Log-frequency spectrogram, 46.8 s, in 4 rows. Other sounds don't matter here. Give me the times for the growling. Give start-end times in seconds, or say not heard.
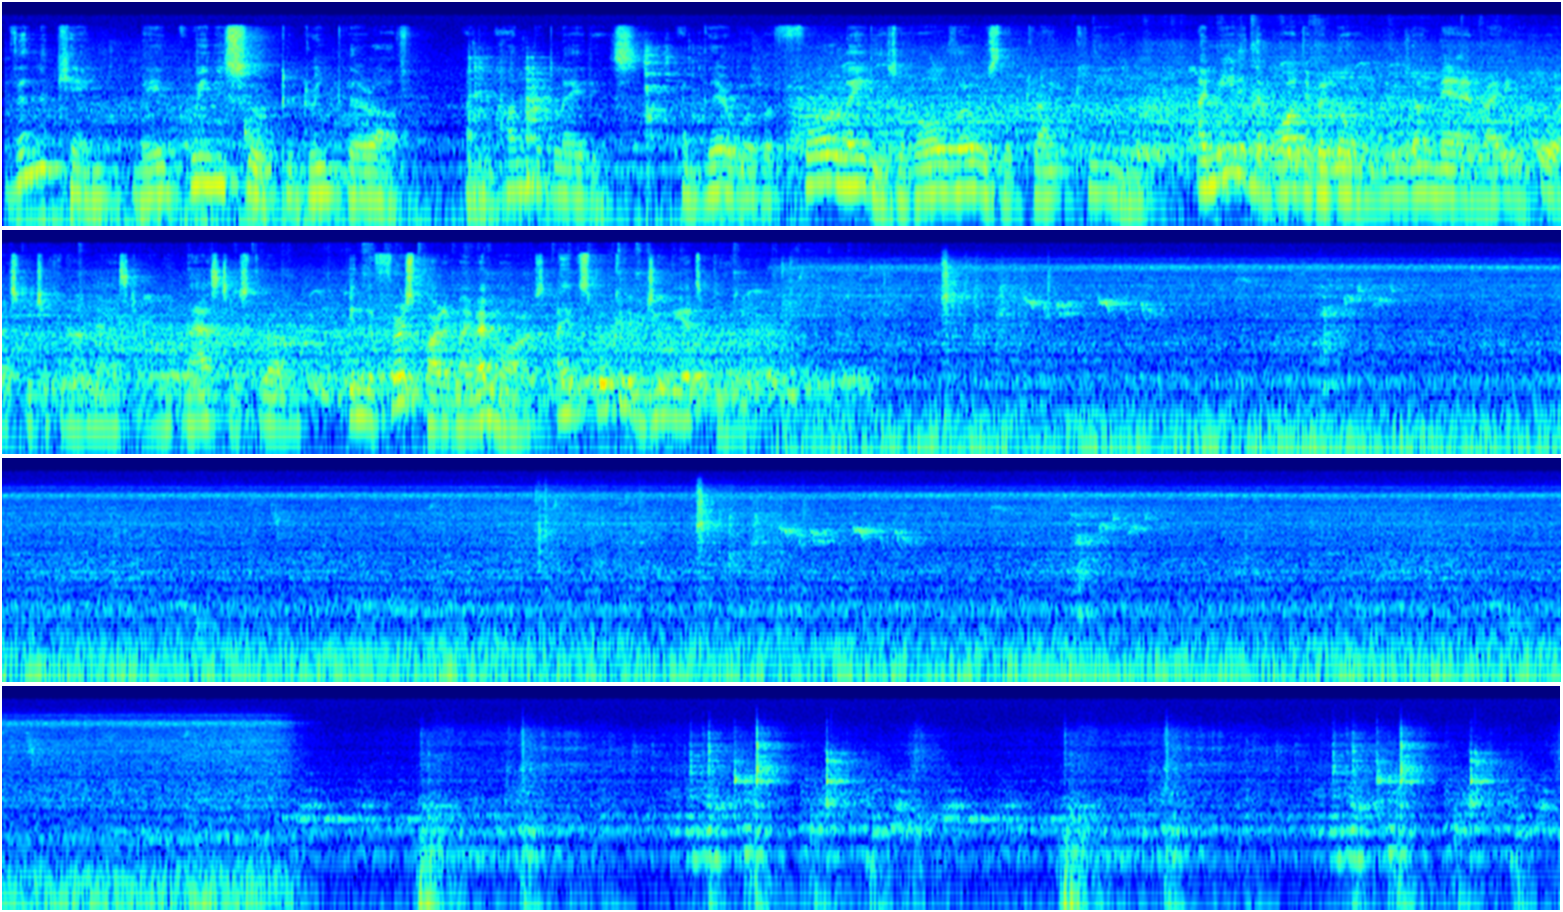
not heard.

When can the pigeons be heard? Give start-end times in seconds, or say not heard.
7.9-18.2.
